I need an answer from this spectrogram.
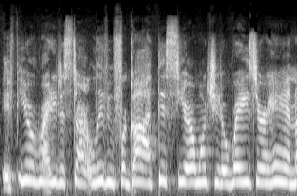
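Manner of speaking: high, ringing altar call; preacher's call. Retold or imitated. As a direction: call the room to respond. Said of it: "The setup was".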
